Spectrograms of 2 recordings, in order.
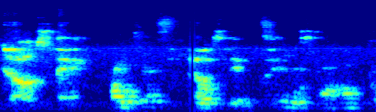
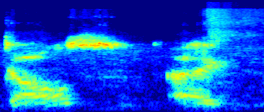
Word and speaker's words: dulse: Is it dose? Just dulse. I guess like with finesse dulse.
